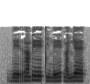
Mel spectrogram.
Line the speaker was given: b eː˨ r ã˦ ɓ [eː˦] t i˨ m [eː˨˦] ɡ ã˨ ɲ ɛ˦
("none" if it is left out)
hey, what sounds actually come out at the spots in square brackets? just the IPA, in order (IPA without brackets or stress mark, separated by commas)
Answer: eː˦, eː˨˦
